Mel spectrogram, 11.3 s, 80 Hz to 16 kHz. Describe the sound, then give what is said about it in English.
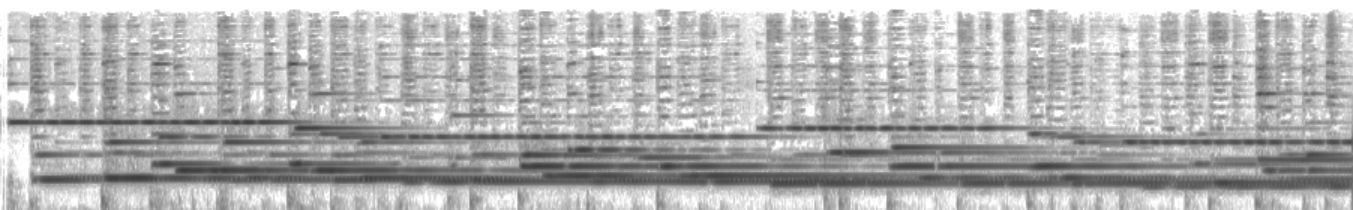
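Sustained, shimmering tones of a glass harp ring out as wine glasses are played by a duo, overlapping pure pitches forming a slow, continuous melody with faint clinking accents, steady throughout with no talking. “Which is fitting because a German physician discovered hypnosis by using the sound of the glass harp to heal his patients back in the 18th century.”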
